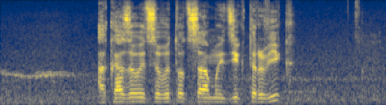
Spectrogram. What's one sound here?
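A middle-aged man speaks firmly up close.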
